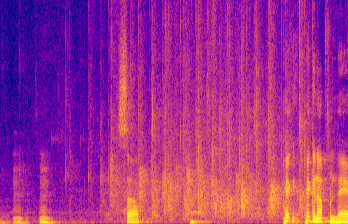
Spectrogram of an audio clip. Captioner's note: applause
